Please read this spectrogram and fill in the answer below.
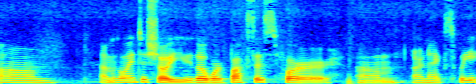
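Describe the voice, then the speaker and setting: The pace from this woman is very slow. Big swings in loudness run through her speech. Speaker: homeschooling parent. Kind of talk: tutorial. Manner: hesitant, many fillers.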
